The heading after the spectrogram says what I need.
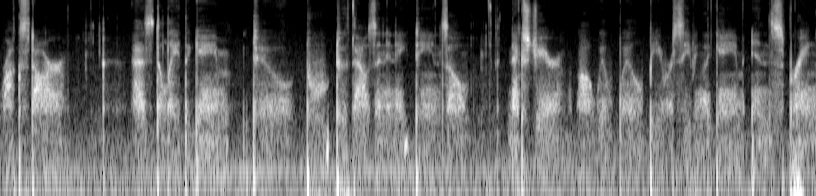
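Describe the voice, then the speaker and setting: A host whispering a gaming news recap in a gentle, deliberate, breathy ASMR style. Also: rough recording. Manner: slow, gentle, deliberate delivery with short phrases.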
